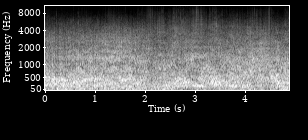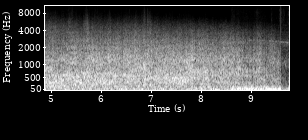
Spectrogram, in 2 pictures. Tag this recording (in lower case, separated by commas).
airplane flyby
